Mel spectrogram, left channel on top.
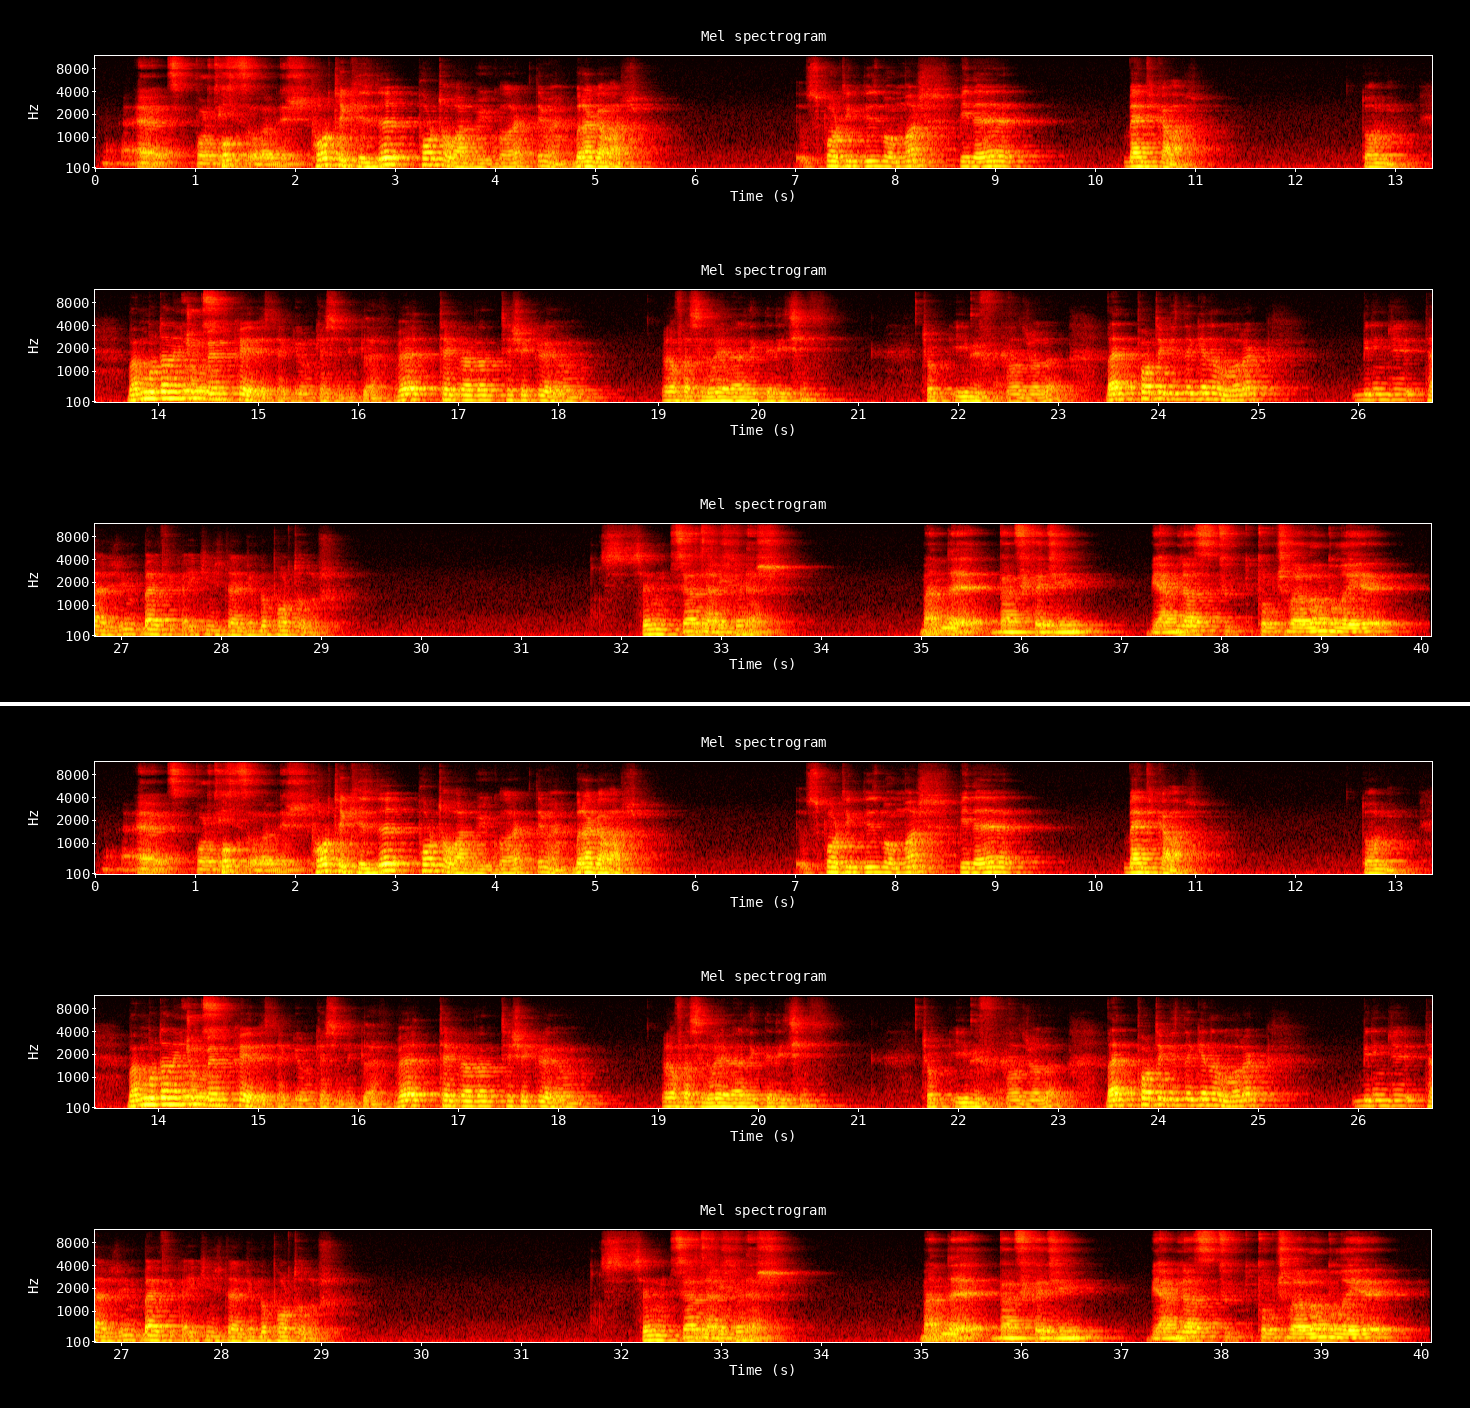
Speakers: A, on the left; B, on the right.
A: E, Evet, Portekiz
B: Po-
A: olabilir.
B: Portekiz'de Porto var büyük olarak değil mi? Braga var. Sporting Lisbon var. Bir de Benfica var. Doğru muyum? Ben buradan en
A: Doğrusun.
B: çok Benfica'yı destekliyorum kesinlikle. Ve tekrardan teşekkür ediyorum Rafa Silva'ya verdikleri için. <laughs> Çok iyi
A: <laughs>
B: bir futbolcu o da. Ben Portekiz'de genel olarak birinci tercihim Benfica, ikinci tercihim de Porto'dur. Senin
A: Güzel
B: nedir
A: tercihler.
B: fikrin?
A: Ben de Benfica'cıyım. Yani biraz Türk topçulardan dolayı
